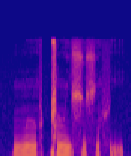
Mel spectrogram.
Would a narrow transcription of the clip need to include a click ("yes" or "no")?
yes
